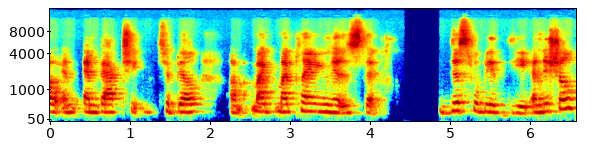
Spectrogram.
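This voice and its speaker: Somewhat breathy, a woman speaks at a fairly high pitch and a fairly slow pace. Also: ordinary pitch variation. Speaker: library board member. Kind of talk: board meeting discussion. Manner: halting, many repeated words.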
